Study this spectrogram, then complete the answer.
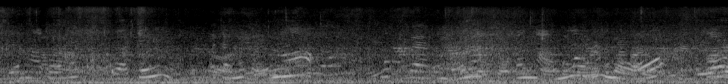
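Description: Children shout and squeal in an echoing space.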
